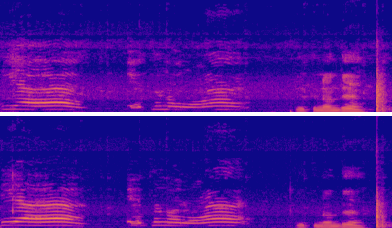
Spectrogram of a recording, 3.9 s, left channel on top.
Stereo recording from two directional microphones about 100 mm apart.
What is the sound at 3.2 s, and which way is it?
Speech, 30° left (ahead or behind).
